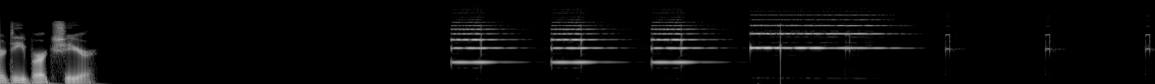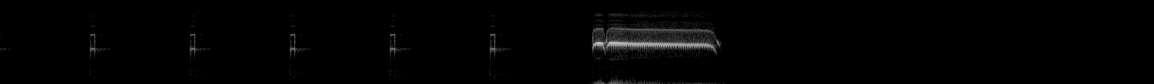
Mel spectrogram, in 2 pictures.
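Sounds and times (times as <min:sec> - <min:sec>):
electronic timer ticks: 0:04.5 - 0:08.2, 0:10.4 - 0:10.7, 0:11.4 - 0:11.8, 0:12.4 - 0:12.8, 0:13.4 - 0:13.8, 0:14.4 - 0:14.8, 0:15.4 - 0:15.8, 0:16.4 - 0:16.8
electronic alarm tone: 0:04.5 - 0:09.2.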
